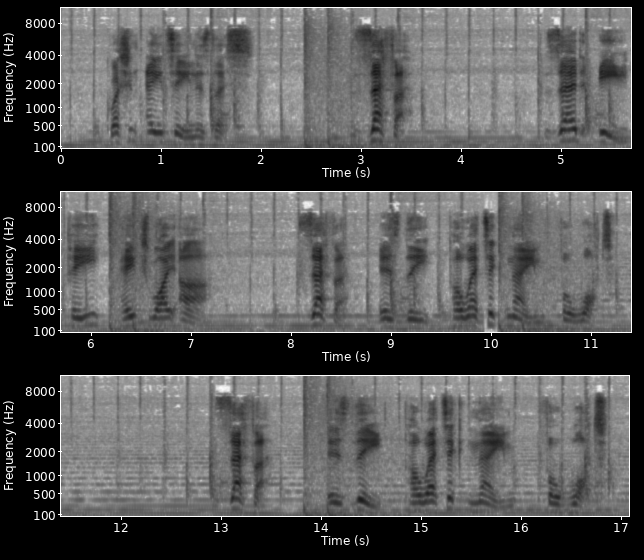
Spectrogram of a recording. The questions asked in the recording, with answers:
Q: Zephyr is the poetic name for what?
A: Zephyr is a west wind. That is the right answer.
